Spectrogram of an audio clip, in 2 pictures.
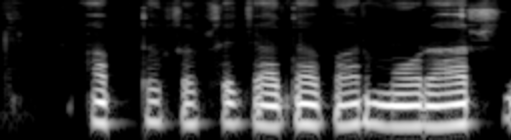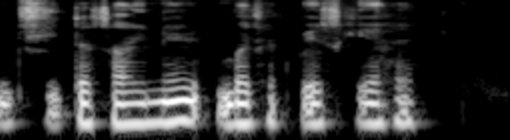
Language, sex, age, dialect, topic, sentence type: Hindi, male, 18-24, Awadhi Bundeli, banking, statement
